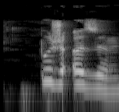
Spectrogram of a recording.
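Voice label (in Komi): "пыж ӧзын", Komi, female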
